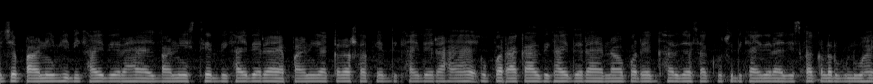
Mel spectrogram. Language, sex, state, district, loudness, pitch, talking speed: Hindi, male, Jharkhand, Jamtara, -33 LUFS, 145 Hz, 280 wpm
